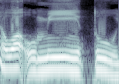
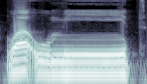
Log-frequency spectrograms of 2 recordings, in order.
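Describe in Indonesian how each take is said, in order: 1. Kata ini diakhiri dengan bunyi vokal tambahan. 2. Kata ini berakhir pada bunyi konsonan mati. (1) "Jangan dibaca wa umitu" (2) "tapi dibaca wa umit"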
